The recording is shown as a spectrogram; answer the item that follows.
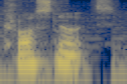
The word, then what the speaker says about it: X-Nauts: but by the X-Nauts, who I'm only just learning might actually be pronounced Cross-Nauts.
